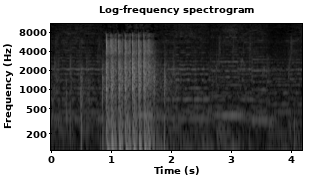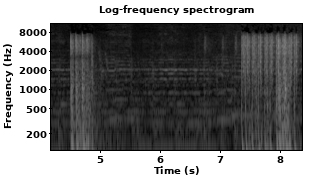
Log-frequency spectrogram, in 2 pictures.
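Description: Automatic gun bursts in a battle royale video game, three loud rapid-fire volleys separated by quieter game ambience.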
